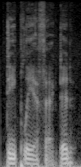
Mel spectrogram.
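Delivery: ordinary delivery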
